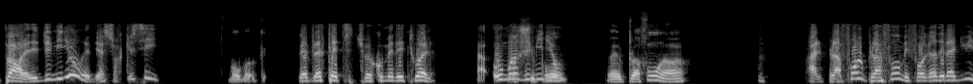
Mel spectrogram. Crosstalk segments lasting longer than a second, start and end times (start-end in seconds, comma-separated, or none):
none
